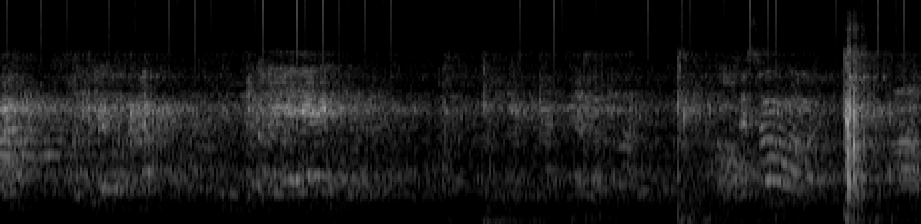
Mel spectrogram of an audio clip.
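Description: Men shout to each other across an indoor pitch with an echoing sound.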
